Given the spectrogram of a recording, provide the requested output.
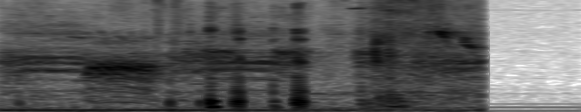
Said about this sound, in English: recorded this week in Dorset with some background singing for some lovely crows there.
